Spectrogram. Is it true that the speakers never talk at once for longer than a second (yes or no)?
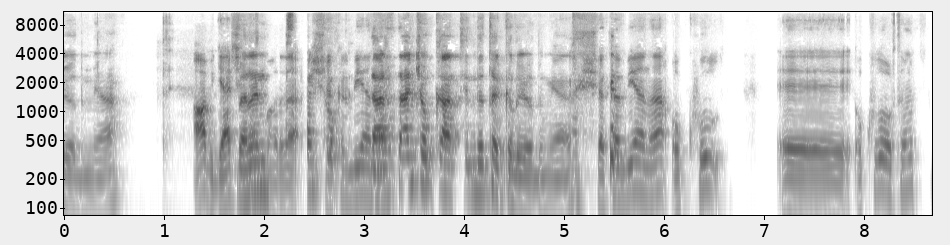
no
